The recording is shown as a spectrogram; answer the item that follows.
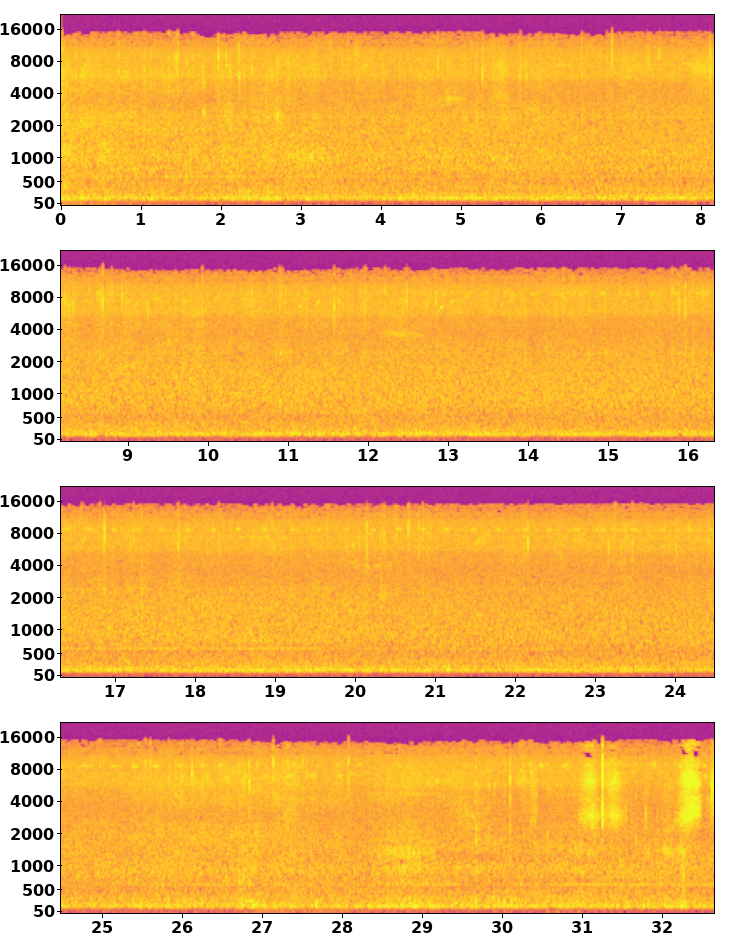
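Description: Steady outdoor background noise: an even low hum with a faint hiss over it, unchanging throughout.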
